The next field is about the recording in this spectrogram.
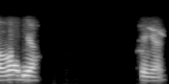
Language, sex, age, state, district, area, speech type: Assamese, male, 18-30, Assam, Sivasagar, rural, conversation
